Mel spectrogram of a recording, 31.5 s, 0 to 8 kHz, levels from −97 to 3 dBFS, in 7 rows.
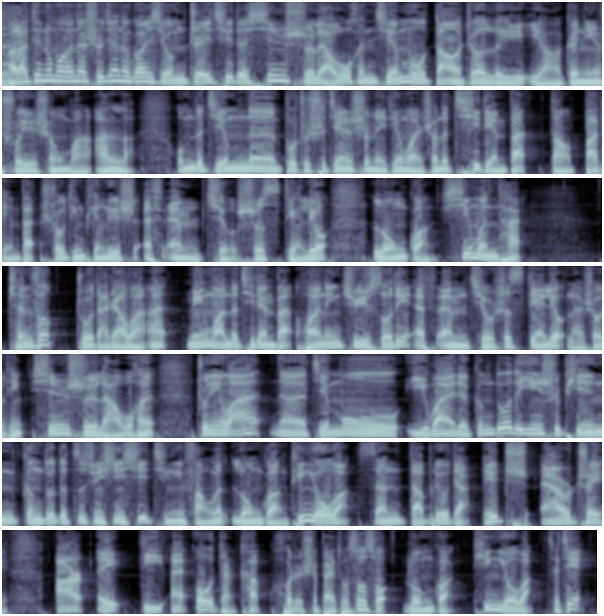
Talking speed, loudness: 330 characters per minute, -19 LUFS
